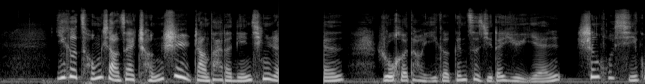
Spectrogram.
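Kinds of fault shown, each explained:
Playback stall: the speech cuts out abruptly at 2.78 s and stays silent for about 0.46 s before resuming at 3.24 s. The likely cause is the player running short of data or its thread being blocked, so output halts until it recovers.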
